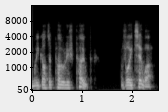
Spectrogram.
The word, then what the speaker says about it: Wojtyła: And we'd been recommended Wałęsa and Wojtyła. But the L in both those names has a bar through it, which means that it's actually pronounced like an English W rather than an English L.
